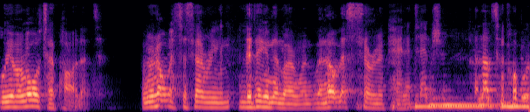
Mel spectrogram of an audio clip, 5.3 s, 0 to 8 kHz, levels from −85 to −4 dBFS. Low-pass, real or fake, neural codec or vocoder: 7.2 kHz; fake; codec, 24 kHz, 0.9 kbps, WavTokenizer, medium music audio release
